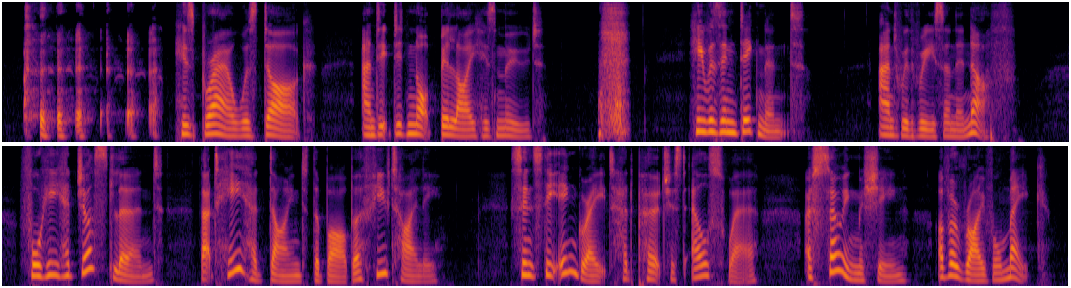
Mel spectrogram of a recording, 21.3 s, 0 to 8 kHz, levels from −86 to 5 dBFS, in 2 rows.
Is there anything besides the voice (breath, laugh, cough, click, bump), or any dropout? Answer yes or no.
yes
